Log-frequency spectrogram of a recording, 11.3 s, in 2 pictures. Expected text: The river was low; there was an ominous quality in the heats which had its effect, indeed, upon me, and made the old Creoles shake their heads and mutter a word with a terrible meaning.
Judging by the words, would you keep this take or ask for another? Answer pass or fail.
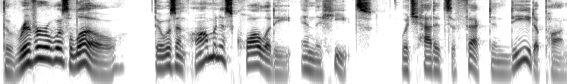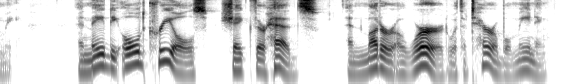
pass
